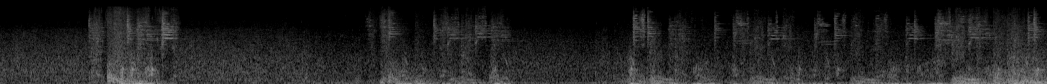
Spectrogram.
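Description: Magic blasts and weapon hits crackle in a fight.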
